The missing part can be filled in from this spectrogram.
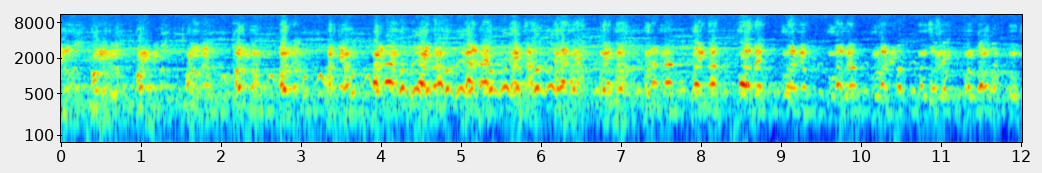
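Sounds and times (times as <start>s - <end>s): opera singers: 0.0s - 12.0s.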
